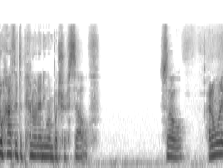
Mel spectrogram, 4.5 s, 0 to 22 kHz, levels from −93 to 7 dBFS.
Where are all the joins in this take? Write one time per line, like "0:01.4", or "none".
none

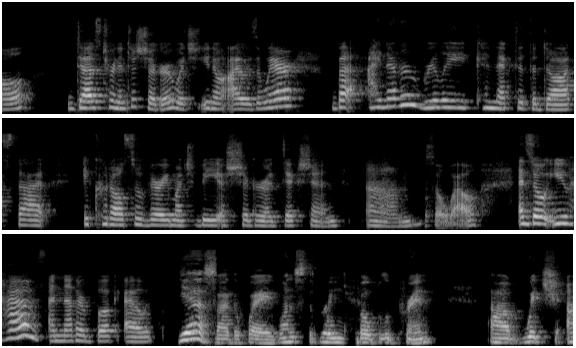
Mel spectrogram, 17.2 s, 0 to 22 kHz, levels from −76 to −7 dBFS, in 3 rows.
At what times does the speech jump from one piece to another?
0:09.9
0:13.6

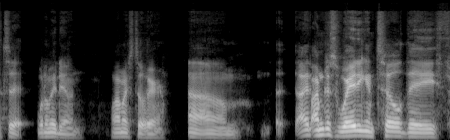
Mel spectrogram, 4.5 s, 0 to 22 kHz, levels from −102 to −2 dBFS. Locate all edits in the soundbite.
0:01.8
0:03.1

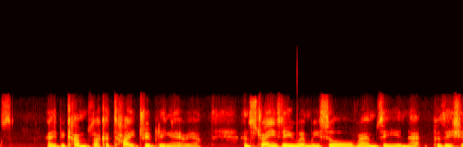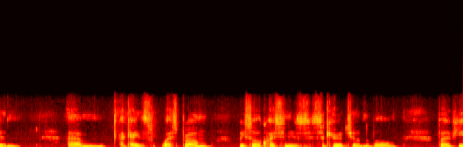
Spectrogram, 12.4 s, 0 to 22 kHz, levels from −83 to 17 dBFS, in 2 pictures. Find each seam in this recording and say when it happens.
none

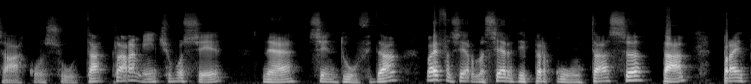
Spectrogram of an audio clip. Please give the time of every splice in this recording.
0:06.5

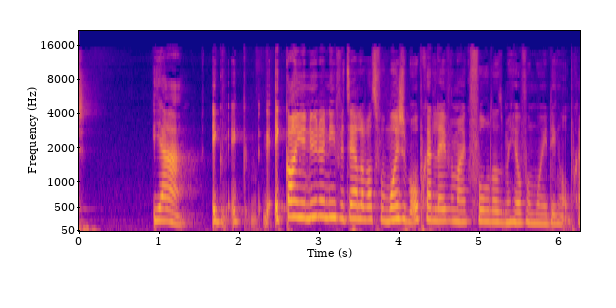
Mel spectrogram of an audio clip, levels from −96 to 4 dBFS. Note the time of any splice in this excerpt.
none

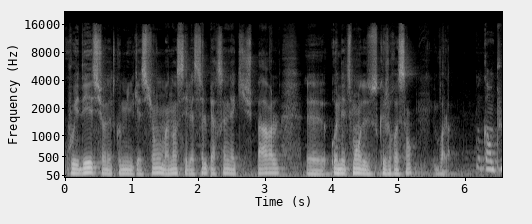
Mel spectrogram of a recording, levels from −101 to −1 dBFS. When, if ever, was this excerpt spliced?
none

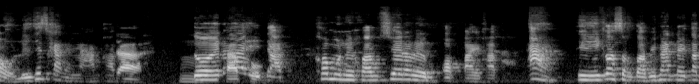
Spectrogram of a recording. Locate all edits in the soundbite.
none

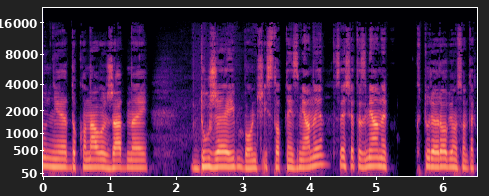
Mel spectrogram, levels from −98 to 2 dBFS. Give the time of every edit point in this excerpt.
none

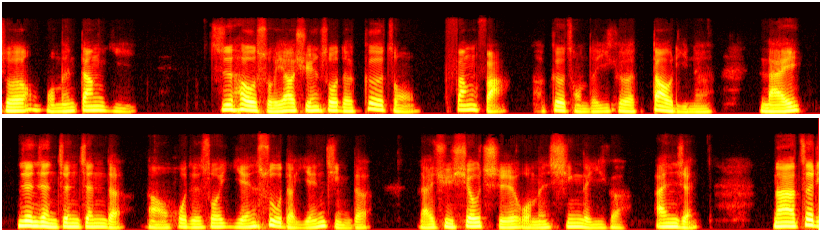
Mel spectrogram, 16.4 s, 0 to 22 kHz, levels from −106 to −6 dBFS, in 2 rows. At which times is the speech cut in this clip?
0:09.5

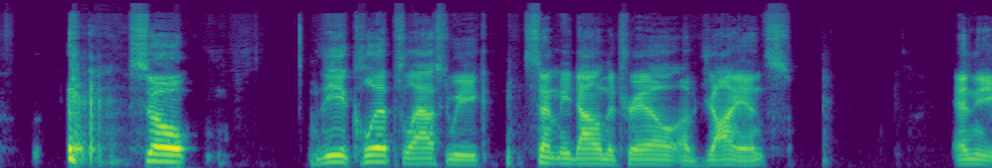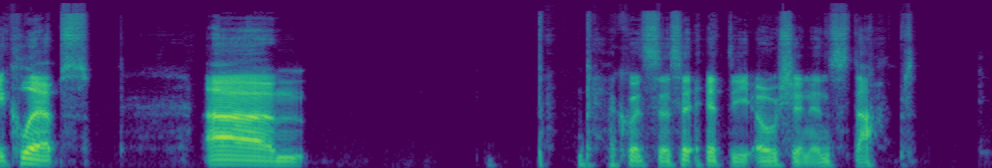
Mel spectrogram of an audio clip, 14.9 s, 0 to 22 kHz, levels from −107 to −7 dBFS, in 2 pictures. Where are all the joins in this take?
none

